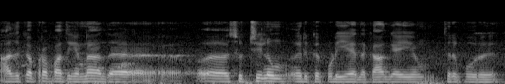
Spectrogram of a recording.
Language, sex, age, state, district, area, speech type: Tamil, male, 60+, Tamil Nadu, Tiruppur, rural, spontaneous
